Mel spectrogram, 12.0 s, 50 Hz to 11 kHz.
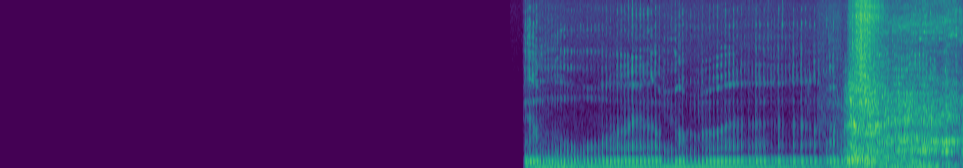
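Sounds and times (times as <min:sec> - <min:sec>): low monster roar: 0:06.6 - 0:12.0.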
